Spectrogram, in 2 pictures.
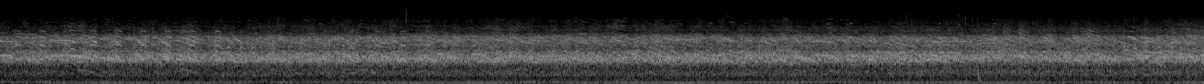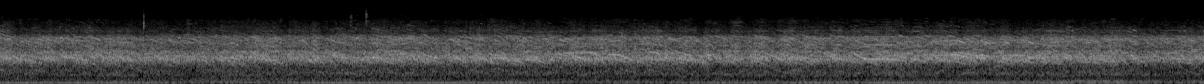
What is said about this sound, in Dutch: Henny Radstaak daar tussen de meeuwen. Fijn geluid.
